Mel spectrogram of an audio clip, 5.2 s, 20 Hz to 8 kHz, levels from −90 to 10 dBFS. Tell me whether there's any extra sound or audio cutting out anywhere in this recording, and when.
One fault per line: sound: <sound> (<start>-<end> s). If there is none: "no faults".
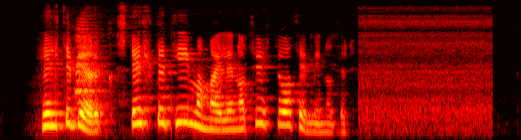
no faults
